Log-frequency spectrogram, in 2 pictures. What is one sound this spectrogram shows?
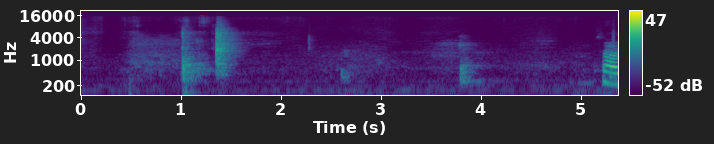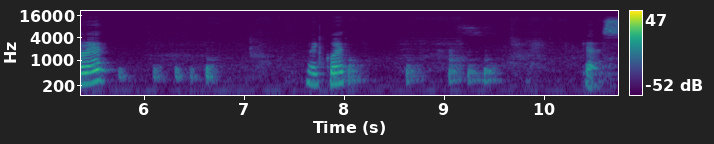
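A woman speaks calmly and clearly, as if teaching, close by.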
